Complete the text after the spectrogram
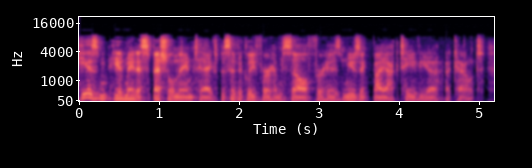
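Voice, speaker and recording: Over a quiet background, a man speaks very fast at a medium pitch with ordinary pitch variation. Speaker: vlogger recording a convention audio log. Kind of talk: personal audio log, casual monologue. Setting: recording in roommate's room for soundproofing. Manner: halting, many fillers and false starts.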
